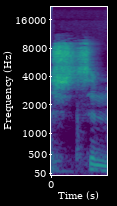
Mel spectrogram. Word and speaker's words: synod: The proposition of the synod by which, this is the Synod of Pistoia, I said on the first syllable synod, but the proposition of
